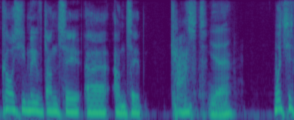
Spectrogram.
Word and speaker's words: Cast: And then, of course, you moved on to Cast. Yeah. Which is pronounced Cast.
